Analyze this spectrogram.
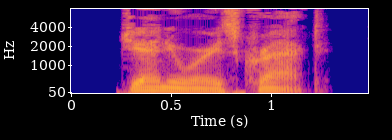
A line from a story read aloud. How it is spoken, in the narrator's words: he said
